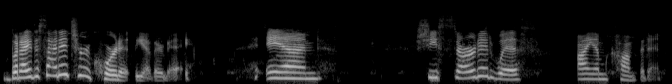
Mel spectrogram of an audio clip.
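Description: A woman's voice: high-pitched, very animated, unhurried, a bit bright, dry recording, rough recording. A woman in her thirties hosting a solo podcast in a chatty, earnest and encouraging way, with small laughs. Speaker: podcast host. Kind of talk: casual solo podcast talk.

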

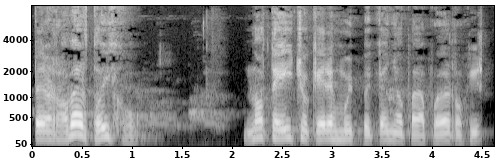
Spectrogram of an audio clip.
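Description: A man voicing a big, proud father lion in a children's audio story, speaking warmly and reassuringly. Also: medium pitch, normal speed, slightly rough, close to an everyday voice. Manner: warm, reassuring.

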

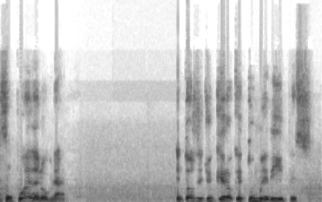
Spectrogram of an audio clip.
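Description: A man's voice: sits high, big pitch swings, slow pace, darkish tone, a little hiss or hum, poor audio. A man preaching a sermon, emphatic, repeating key phrases and asking his listeners rhetorical questions.

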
